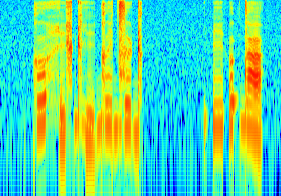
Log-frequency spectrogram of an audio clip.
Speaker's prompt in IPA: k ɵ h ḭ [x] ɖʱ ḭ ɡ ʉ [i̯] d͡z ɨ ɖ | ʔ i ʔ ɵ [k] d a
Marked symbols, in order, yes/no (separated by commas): yes, yes, no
